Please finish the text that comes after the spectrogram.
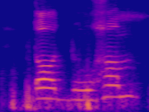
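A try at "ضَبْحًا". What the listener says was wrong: zabhan. Remember, you're joining dod with ba. Zab, zab, han, zabhan.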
